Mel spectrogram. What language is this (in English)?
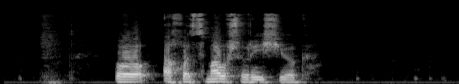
Ormuri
